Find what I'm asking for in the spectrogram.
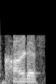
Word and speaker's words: Cardiff: And then the Bank of Cardiff is spelled C-A-R. D-I-F-F, as in Frank Frank, so it's like car and then diff.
